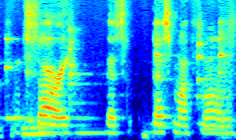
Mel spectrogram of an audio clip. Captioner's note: phone ringing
